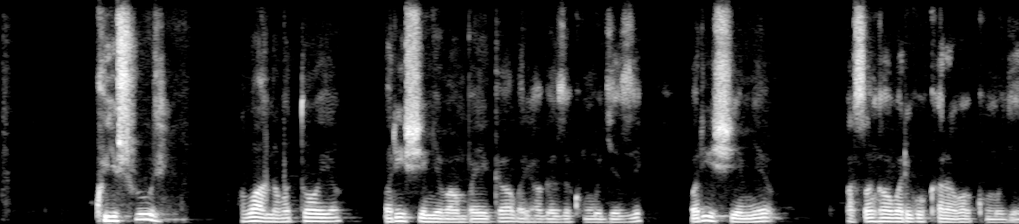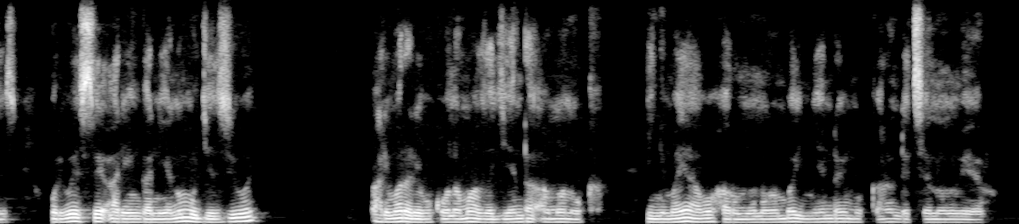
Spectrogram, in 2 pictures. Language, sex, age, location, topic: Kinyarwanda, male, 18-24, Huye, health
